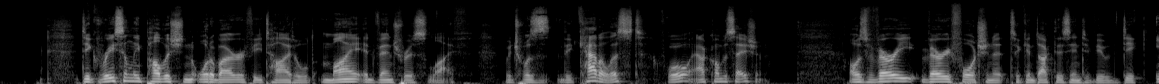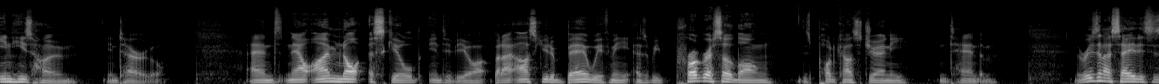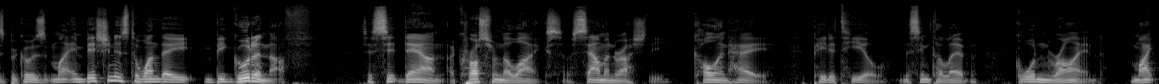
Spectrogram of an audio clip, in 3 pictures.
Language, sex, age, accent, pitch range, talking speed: English, male, 20-39, Australian, 100-120 Hz, 155 wpm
